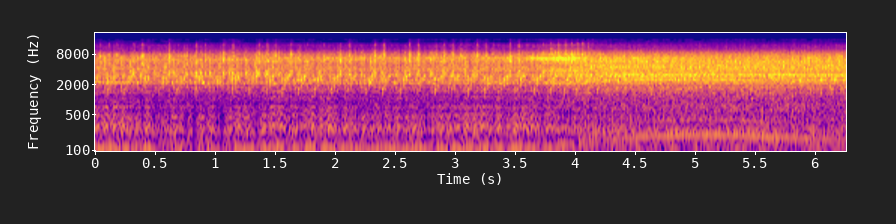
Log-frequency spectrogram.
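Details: 1970 Opel GT petrol engine at idle: light, fairly regular clicking, about four a second, heard toward the back, going away at higher RPM before the revs lift; cause unknown, owner asking for ideas.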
